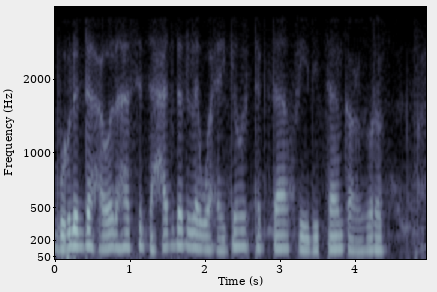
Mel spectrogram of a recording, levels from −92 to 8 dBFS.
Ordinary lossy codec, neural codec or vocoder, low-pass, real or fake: AAC, 32 kbps; codec, 16 kHz, 0.8 kbps, ZipCodec; 3.6 kHz; fake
